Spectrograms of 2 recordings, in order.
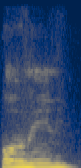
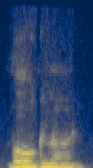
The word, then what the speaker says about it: Borgnine: And this lad, his name was Ernesto Bornini, but they just dropped the O and they just pronounced it, not Bornini, but Borgnine.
